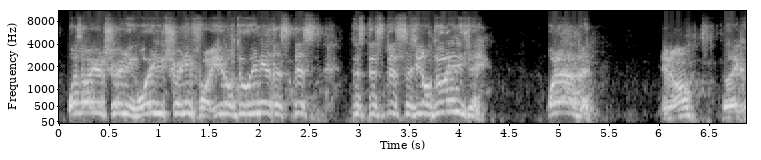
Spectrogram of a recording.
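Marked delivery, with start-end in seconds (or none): 0.1-5.4 a hint of a scolding sensei, higher; mock-scold the student, pitched up; stern sensei scolding. Sensei to struggling student, lightly imitated scolding. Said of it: "Sagashan's like".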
